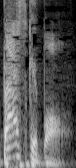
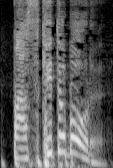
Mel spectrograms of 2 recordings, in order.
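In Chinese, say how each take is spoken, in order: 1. 这是用标准英语发音说的。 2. 这是用日式发音说的。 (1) "英文呢是" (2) "日式发音呢就是"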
